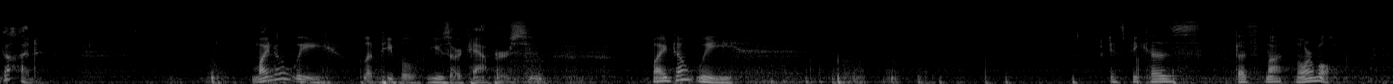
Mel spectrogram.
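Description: A middle-aged man speaks calmly through a microphone in a large echoing room, pausing between phrases.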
